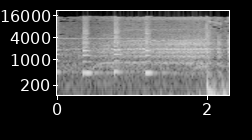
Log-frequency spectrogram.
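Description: Techno breakdown with the kick drum dropped out: a short, horn-like synth stab repeats about every 0.4 seconds while a noise riser builds in loudness. The heavy kick drum comes back right at the end.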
